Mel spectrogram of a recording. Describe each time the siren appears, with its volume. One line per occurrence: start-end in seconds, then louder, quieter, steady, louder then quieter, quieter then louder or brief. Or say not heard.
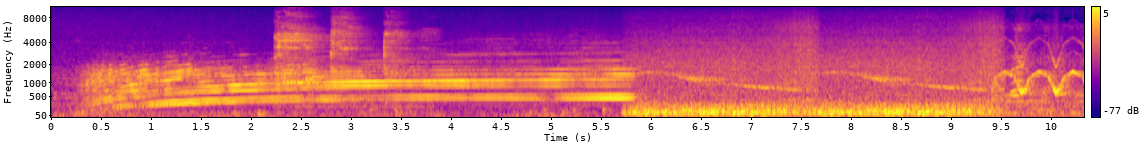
0.0-10.2 steady.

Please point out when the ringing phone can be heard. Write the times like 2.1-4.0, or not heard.
not heard.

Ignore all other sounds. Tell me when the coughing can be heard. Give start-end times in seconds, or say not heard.
2.2-3.9.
